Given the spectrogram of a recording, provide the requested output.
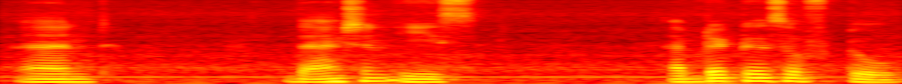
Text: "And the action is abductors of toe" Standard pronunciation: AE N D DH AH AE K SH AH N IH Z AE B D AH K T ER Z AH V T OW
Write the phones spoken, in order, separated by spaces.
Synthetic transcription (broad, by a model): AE N D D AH AE K SH AH N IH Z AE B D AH K T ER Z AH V T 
